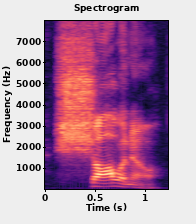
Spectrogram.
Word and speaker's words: Shawano: So there was Shawano. Ooh, Shawano. The white folk Wisconsinites pronounce it Shawano.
